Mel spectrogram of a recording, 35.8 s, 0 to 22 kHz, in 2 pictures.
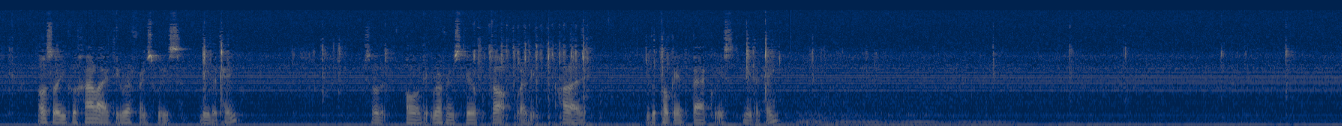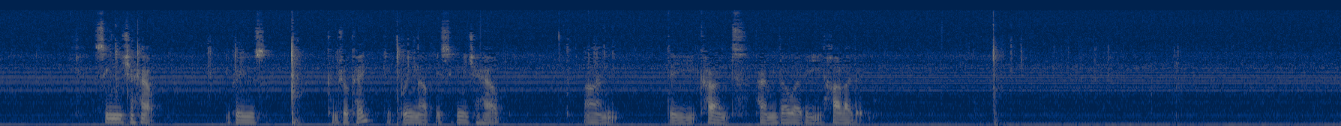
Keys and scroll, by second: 2.4-3.4 typing, 4.3 Down, 5.1-6.2 Down, 6.4 Up, 6.5 Up, 6.7 Up, 6.8 Up, 7.0 Up, 7.1 Up, 7.7 Up, 8.8 Escape, 9.7-10.6 typing, 11.4 Down, 14.2 Page_Down, 15.0 Page_Up, 16.3 Up, 16.5 Up, 17.1-18.0 Right, 19.2 Right, 19.7 Right, 21.0 Escape, 21.7 ctrl+k, 23.1 Escape, 23.3 Escape, 31.1 Up, 32.0 Down, 32.2 Down, 32.4 Down, 32.6 Down, 32.7 Down, 32.9-34.1 Down, 33.5-34.9 Up, 35.4 Up.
